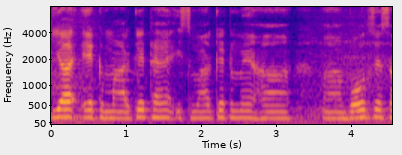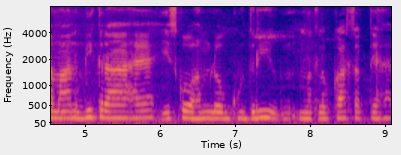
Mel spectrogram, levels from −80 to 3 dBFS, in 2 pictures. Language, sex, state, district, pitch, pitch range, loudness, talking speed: Hindi, male, Bihar, Gopalganj, 165 Hz, 160-180 Hz, -23 LUFS, 145 wpm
